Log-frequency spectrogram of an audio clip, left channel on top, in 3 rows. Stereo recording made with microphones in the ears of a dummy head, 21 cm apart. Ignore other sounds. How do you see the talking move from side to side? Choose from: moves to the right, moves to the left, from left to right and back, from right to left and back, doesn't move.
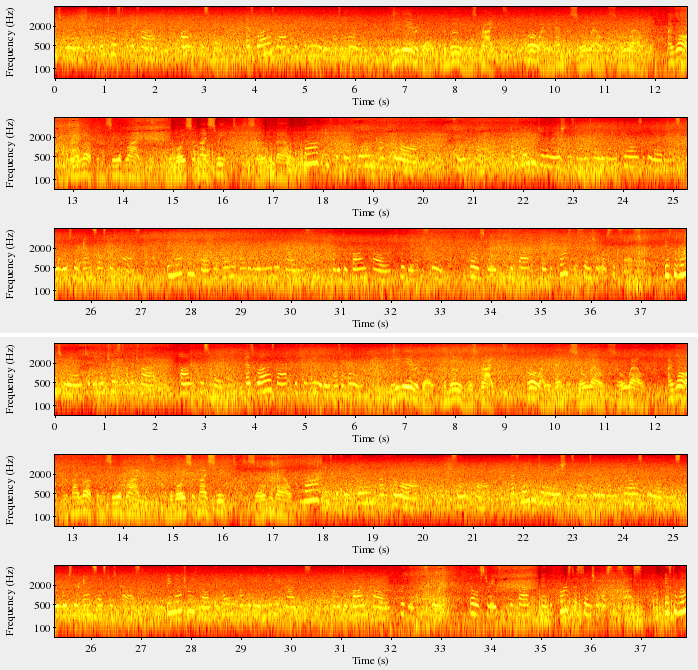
doesn't move.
